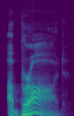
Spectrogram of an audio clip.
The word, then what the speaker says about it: abroad: I've heard students say abroad. And we don't say abroad. We say abroad, like Broadway.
